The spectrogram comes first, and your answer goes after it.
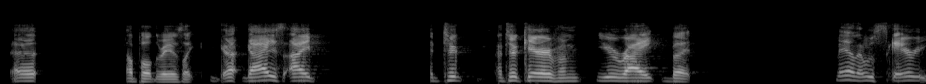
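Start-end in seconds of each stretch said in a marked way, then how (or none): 2.2-9.2 jittery, nervous, pitched-up stumbling stammer. Player voices a character radioing the group, told to sound nervous, nervous voice. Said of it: "make sure you sound nervous".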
